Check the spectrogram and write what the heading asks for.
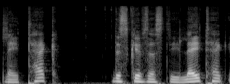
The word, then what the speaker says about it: LaTeX: however you want to pronounce it but it's pronounced Playtech this gives us the latex expression so you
